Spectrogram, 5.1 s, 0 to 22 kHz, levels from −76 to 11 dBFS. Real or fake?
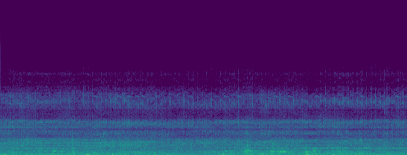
fake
